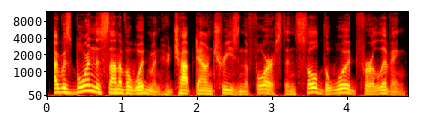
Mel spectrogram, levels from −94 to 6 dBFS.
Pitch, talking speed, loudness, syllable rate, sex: 125 Hz, 275 wpm, -22 LUFS, 5.6 syllables/s, male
